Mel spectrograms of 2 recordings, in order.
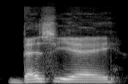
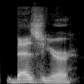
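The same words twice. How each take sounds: First: The word is said with a French pronunciation. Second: The word is said with an English pronunciation. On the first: "That's a French word" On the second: "I don't really mean to say Bezier"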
